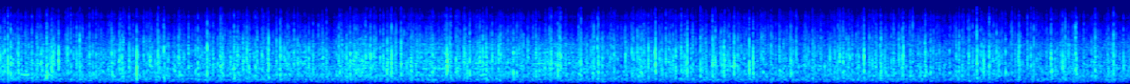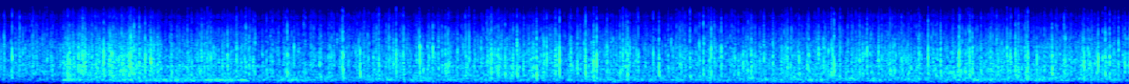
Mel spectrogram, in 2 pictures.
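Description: Steady rain falling, a fine hiss of many small drop ticks. About halfway through it grows a little louder and a faint low hum joins it.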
